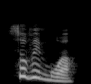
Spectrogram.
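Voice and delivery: pleading. Acted. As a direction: beg for rescue. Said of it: "la peur me fera mourir". (supplication apeurée)

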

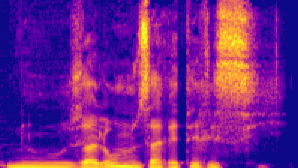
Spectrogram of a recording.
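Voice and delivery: usual speaking voice

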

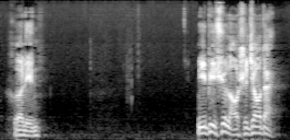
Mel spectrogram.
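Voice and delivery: high, loud stern order. A narrator's reading. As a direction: call it out as a commanding demand. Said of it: "高声地说".

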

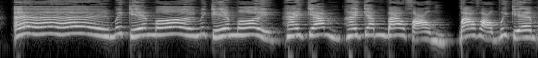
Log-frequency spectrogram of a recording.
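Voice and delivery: high, sing-song call to the ladies; sleazy hustler call. Retold or imitated. Friend calling out to girls on the slope, sleazy hustler call. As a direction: hawk rooms like a cheeky pimp. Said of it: "theo kiểu đĩ đực á".

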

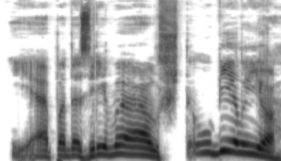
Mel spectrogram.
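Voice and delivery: slow, high, drawn-out confession; lingering, pensive admission; thoughtful. A narrator's reading. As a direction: muse slowly, as if hearing nobody else. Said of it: "задумчиво проговорил он".

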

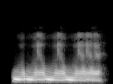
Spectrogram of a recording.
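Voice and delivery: low, hammed-up baby wailing; militant baby wail. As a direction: bawl like a warlike infant. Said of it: "воинственно кричу я".

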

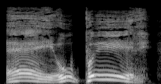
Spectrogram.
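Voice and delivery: very slow, high villain taunt; creepy clanking voice. A narrator's reading. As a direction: call out drawn-out, as a ghoulish bandit. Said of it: "вдруг пролязгал жуткий голос". (жуткий протяжный голос злодея)

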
